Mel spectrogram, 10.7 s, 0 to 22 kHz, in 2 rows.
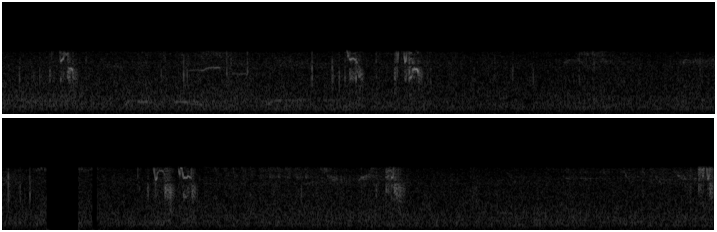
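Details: Three-day-old black stork chicks at a nest in Estonia, 2012, give short, high squeaky chirps in scattered bursts every second or two over a steady hiss.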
